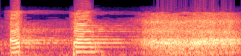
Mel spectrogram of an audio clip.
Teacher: تا کی زبر جب ادا کریں گے آواز اور منہ کھولیں گے اور اس کو کھینچیں گے بھی نہیں، کیونکہ حرکات کی ادائیگی کا درست طریقہ یہی ہے کہ بغیر کھینچے بغیر جھٹکا دیے معروف پڑھیں گے۔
